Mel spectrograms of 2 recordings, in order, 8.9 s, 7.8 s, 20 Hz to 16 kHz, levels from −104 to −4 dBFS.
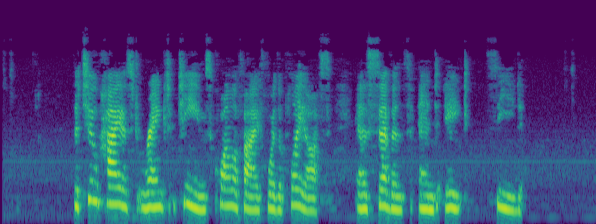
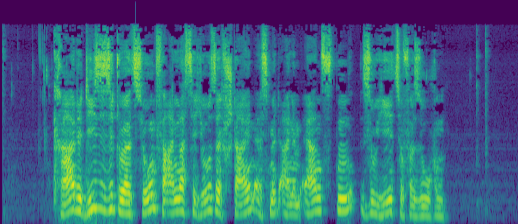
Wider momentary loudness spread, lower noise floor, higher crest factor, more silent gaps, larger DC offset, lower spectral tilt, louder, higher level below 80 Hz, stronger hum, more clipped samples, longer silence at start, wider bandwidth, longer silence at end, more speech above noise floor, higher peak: about the same, 10 LU vs 11 LU; first, -64 dBFS vs -58 dBFS; about the same, 22 dB vs 18 dB; neither; neither; first, -6 dB/octave vs -2.5 dB/octave; second, -21 LUFS vs -15 LUFS; second, -66 dBFS vs -60 dBFS; neither; neither; first, 1.1 s vs 0.65 s; second, 7.8 kHz vs 11.5 kHz; about the same, 1.1 s vs 1.1 s; about the same, 43 dB vs 42 dB; about the same, -2 dBFS vs 0 dBFS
